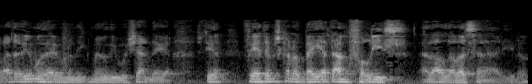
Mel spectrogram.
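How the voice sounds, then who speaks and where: At a moderate pace, a man with a fairly low voice talks with fairly even intonation, with audible room echo and noticeable background noise. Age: 50s. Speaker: musician. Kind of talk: casual chat.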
